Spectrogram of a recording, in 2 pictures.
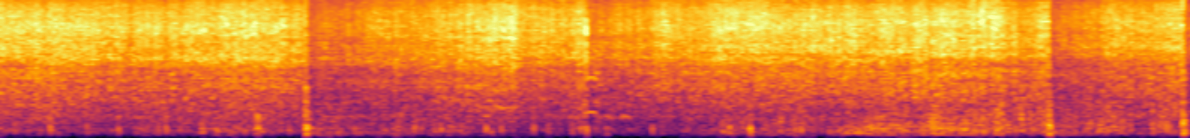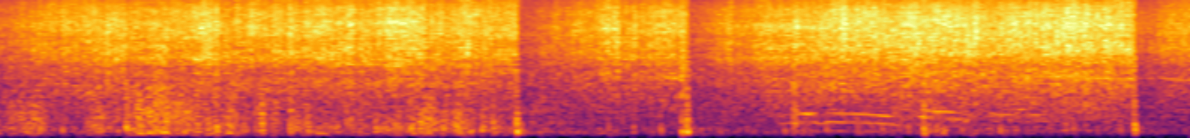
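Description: Fireworks display: ground fountains spraying sparks with a dense, steady hissing crackle, while aerial shells go off overhead in sharp bangs about six times.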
